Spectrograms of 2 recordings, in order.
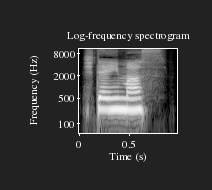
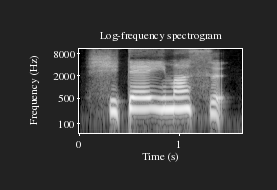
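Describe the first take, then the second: First: Said in the usual way. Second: Every syllable separate and lengthened. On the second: Shown as a demonstration. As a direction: draw it out for learners. Slow repeat for learners.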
